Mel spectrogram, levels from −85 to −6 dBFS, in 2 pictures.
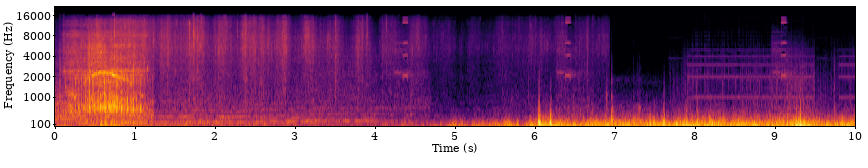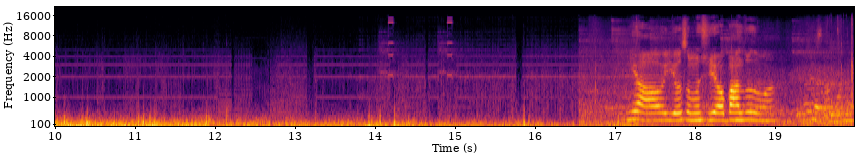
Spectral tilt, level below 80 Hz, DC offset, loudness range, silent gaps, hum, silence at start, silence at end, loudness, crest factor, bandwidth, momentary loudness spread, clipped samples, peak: -5 dB/octave; -26 dBFS; under 0.1%; 14 LU; none; none; 0 s; 0 s; -23 LUFS; 22 dB; 16.5 kHz; 19 LU; under 0.1%; 0 dBFS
